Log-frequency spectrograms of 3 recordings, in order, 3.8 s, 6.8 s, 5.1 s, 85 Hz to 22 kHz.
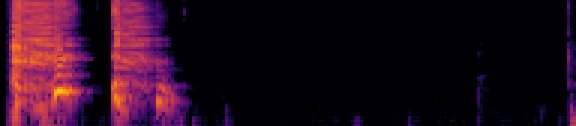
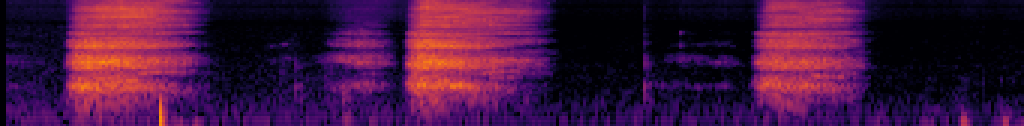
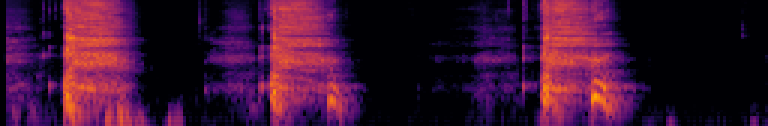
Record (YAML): cough_length: 3.8 s
cough_amplitude: 32768
cough_signal_mean_std_ratio: 0.32
exhalation_length: 6.8 s
exhalation_amplitude: 32768
exhalation_signal_mean_std_ratio: 0.45
three_cough_length: 5.1 s
three_cough_amplitude: 32768
three_cough_signal_mean_std_ratio: 0.4
survey_phase: beta (2021-08-13 to 2022-03-07)
age: 45-64
gender: Female
wearing_mask: 'No'
symptom_none: true
smoker_status: Never smoked
respiratory_condition_asthma: true
respiratory_condition_other: false
recruitment_source: Test and Trace
submission_delay: 1 day
covid_test_result: Negative
covid_test_method: RT-qPCR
